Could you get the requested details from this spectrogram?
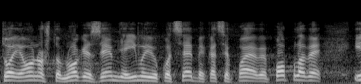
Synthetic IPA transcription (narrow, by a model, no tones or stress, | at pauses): t̪o̞ːjeo̞no̞ʃt̪o̞mno̞ɡe̞zemʎe̞imajuko̞d̪se̞bekad̪se̞po̞jaʋe̞po̞plˠaʋe̞ | i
